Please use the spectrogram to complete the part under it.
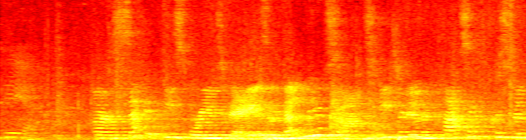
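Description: A choir of young singers begins to sing together.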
